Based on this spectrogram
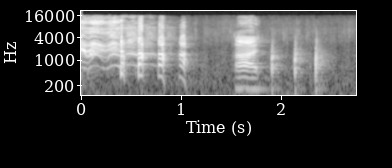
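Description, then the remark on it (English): Two quick runs of knocks on the door to Salome's room, about four raps and then three, moderately loud, mixed in with bits of voiced laughter or vocal sounds. “I open the door. You just open the door into Salome's room? I guess I knock.”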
